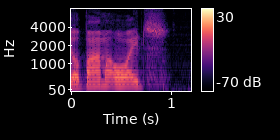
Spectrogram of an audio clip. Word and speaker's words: Obamaoids: You notice the Obamaoids, which rhymes with hemorrhoids, like Clintonoids.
